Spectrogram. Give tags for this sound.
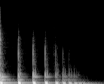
variable thumps brush taps objects hits random scrapes

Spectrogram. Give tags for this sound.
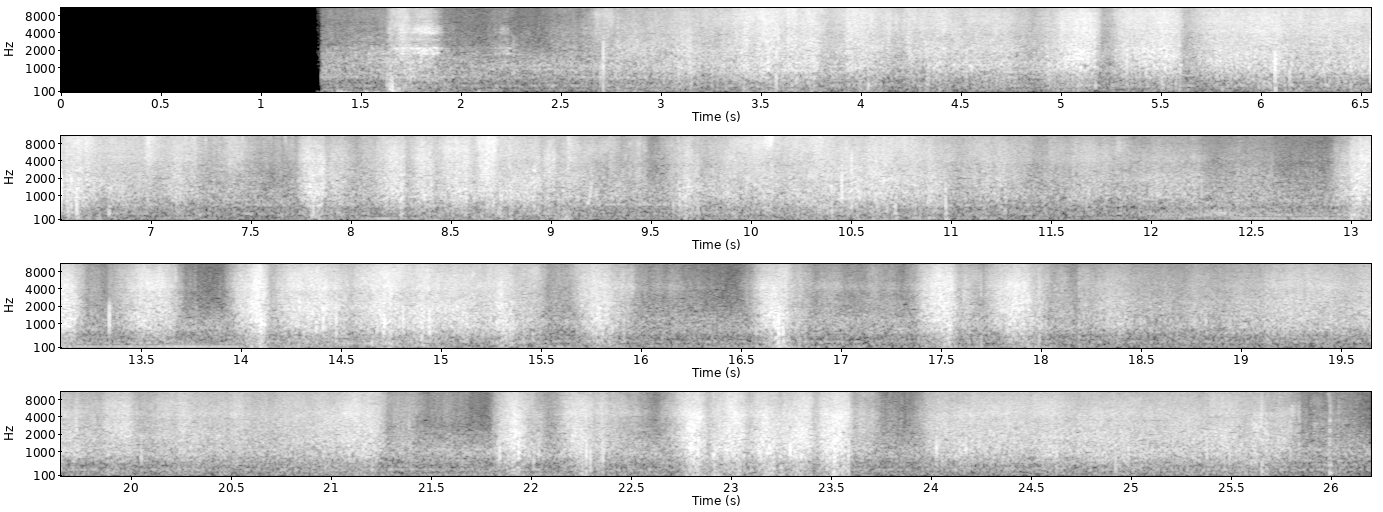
fabric-rubbing Fabric Cloth-pass

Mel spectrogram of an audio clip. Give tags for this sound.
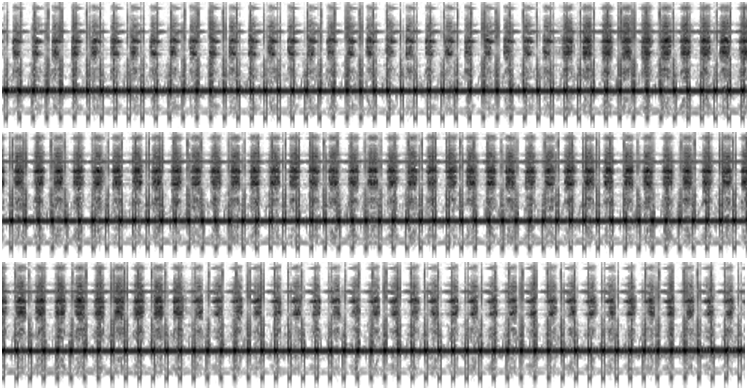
building-lumps fragments loops music-bits

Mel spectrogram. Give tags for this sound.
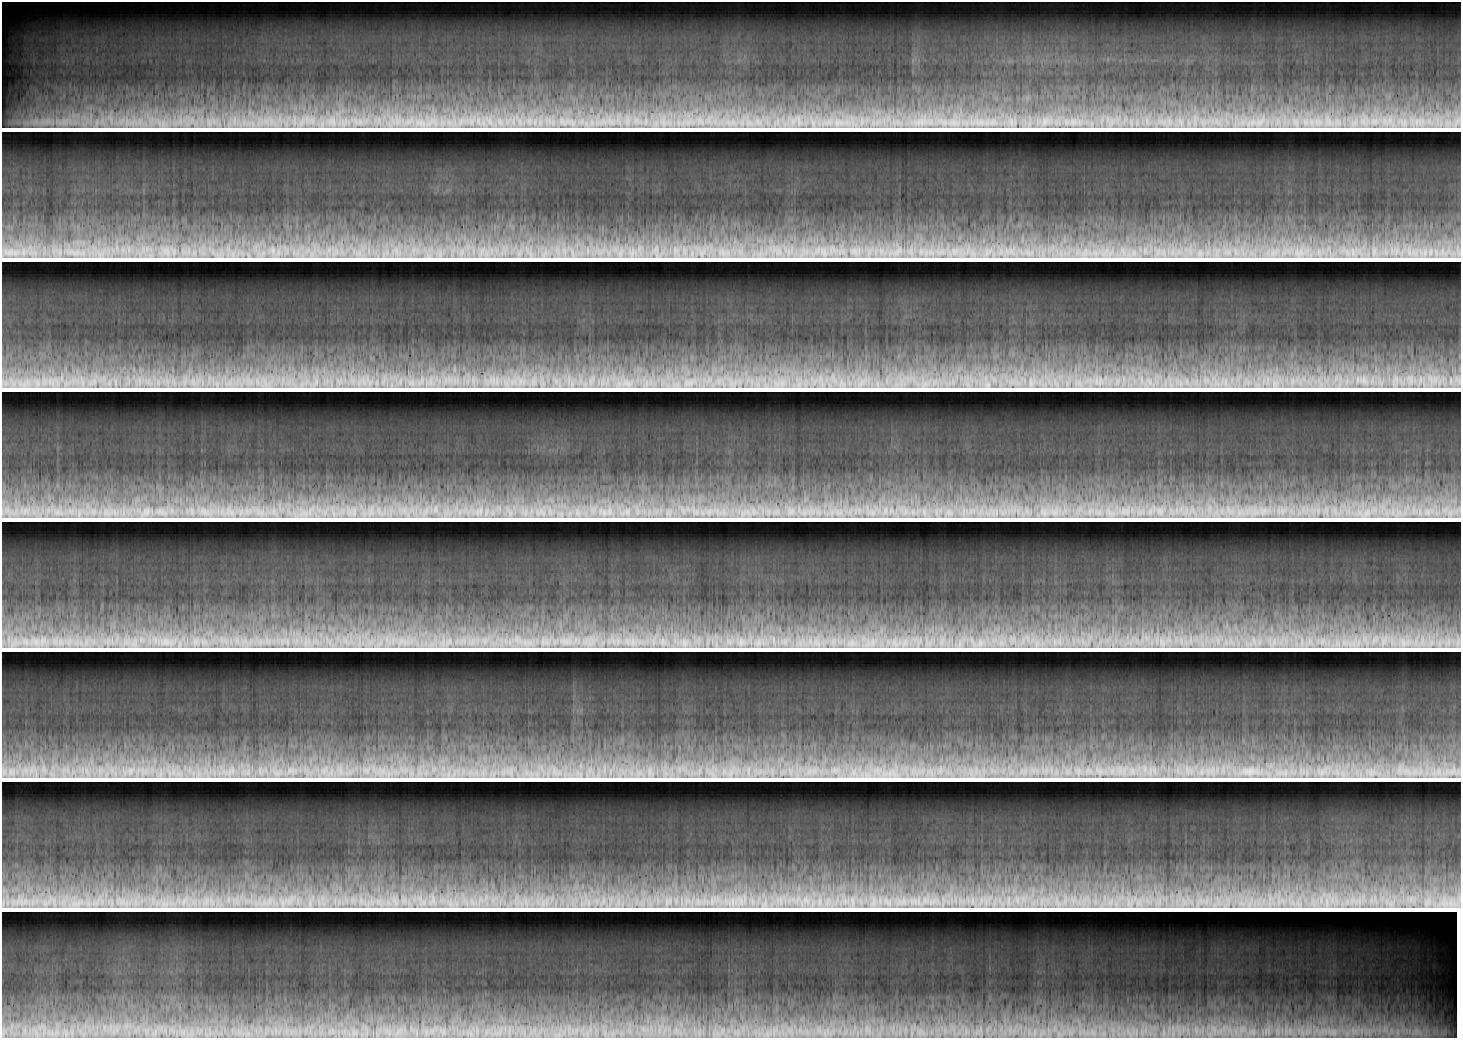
Interior Old

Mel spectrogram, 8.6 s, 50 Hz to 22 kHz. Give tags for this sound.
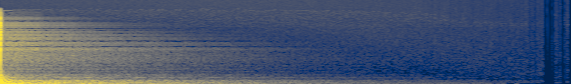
crisp club 5of11

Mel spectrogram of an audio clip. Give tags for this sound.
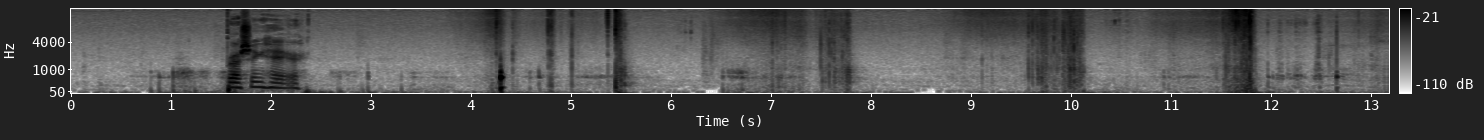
Brush Hair Messy

